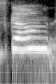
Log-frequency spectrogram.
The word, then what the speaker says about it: scone: point is that yeah I like that it rhymes with stones that's really good yeah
